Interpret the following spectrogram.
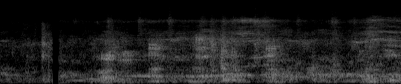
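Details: Large White Yorkshire pigs at a farm in Nadia, West Bengal, giving rapid overlapping grunts and oinks, about two a second, amid steady shed noise and hum.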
